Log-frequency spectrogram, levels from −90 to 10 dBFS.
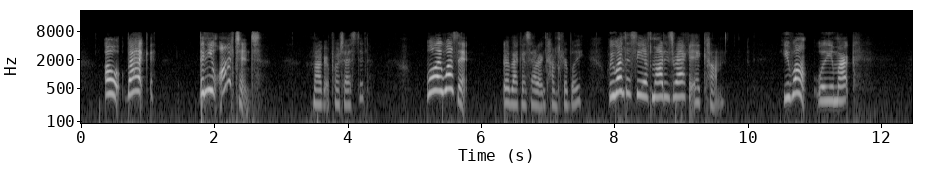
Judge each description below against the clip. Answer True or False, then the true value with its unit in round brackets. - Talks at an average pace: False (130 wpm)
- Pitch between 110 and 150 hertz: False (315 Hz)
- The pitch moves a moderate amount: False (8.5 semitones)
